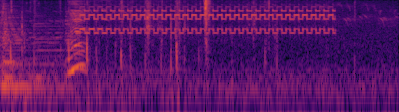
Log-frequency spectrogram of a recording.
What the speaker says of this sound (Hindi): सर का फोन।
